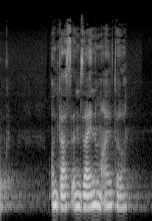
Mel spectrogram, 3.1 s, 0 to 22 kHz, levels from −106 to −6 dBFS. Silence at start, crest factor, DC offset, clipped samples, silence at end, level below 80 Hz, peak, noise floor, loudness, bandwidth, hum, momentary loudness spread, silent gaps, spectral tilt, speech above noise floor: 0 s; 16 dB; under 0.1%; under 0.1%; 0.45 s; under -90 dBFS; -16 dBFS; -67 dBFS; -31 LUFS; 15.5 kHz; none; 12 LU; none; -5.5 dB/octave; 37 dB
